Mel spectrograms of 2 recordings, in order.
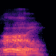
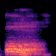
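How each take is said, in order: First: The vowel is a dialect 'er' sound. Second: The vowel is a standard 'oy' sound.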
